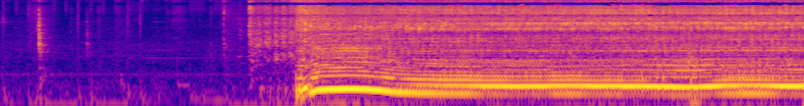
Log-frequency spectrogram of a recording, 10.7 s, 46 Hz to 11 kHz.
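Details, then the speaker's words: VW Passat 1.8T with JB4 tune, just fitted with CTS Turbo 3-inch downpipe, cold start in garage: engine fires, flares up, idle sags and lifts repeatedly with louder exhaust drone; cold-start rev hunting, cause unknown. "i'm getting this weird kind of uh up and down rev during cold start lately i don't know what that's about to look into that"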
